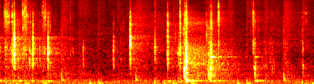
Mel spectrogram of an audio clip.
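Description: Quarter-inch ratchet clicking in short, uneven runs as a starter bolt is backed out.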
